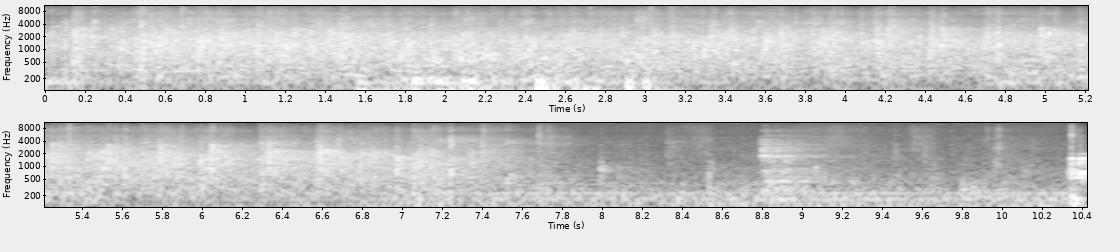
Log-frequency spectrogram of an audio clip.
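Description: An audience at a community college student awards ceremony applauds for award recipient Luke, dense sustained clapping that fades out near the end, leaving room tone and a few stray claps.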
